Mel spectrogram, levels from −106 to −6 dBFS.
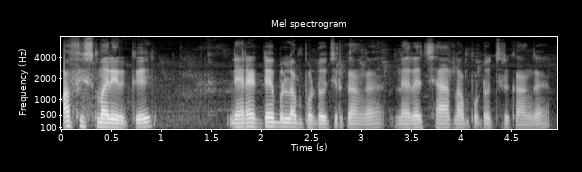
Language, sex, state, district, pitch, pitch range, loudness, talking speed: Tamil, male, Tamil Nadu, Namakkal, 115 Hz, 110-130 Hz, -20 LUFS, 130 wpm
